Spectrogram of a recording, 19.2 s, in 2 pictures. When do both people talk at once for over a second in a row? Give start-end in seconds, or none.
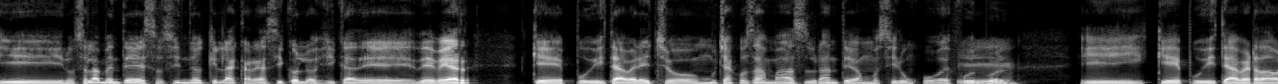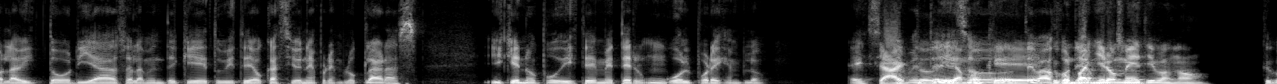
16.3-18.2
